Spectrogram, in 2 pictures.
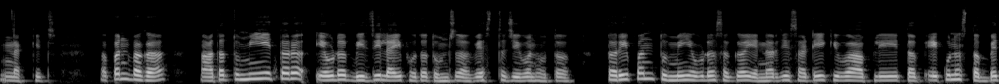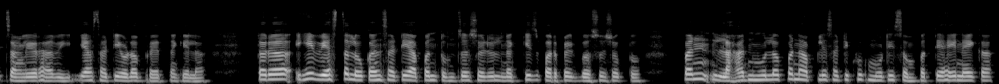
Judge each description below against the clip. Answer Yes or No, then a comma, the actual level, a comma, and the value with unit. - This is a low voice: No, high, 190 Hz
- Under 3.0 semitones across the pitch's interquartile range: No, average, 3.3 semitones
